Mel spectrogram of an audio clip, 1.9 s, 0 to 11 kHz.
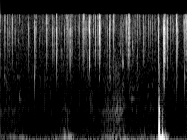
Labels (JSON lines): {"label": "biophony, double pulse", "recorder": "SoundTrap 300"}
